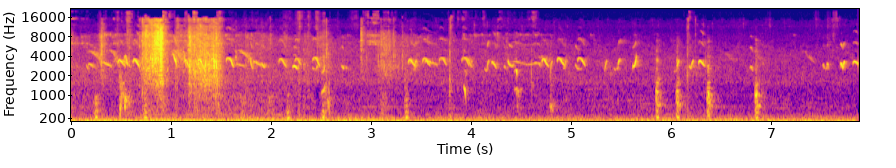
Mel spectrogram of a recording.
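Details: Chickens with a hen: a dense chorus of rapid high peeps, roughly three per second, over a constant low rumble, with a brief rustling burst early on.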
